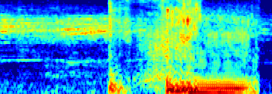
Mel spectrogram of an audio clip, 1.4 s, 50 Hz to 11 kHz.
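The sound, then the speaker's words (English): A short burst followed by a sustained, buzzy low-pitched blat lasting about half a second, loud, a fart noise played from a recording of fart noises. “10 hours of fart noises.”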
